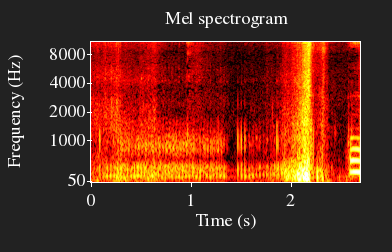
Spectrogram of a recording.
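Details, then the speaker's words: Cat snoring while apparently asleep with an eye open: a low, rattling rumble, then a louder noisy breath. "why are you snoring so loud I'm sleeping I see your eye open and snoring"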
